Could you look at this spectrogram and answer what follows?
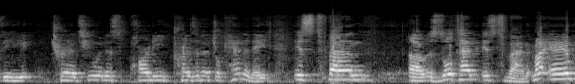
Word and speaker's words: Zoltan Istvan: So we are actually talking right now over Skype with the Transhumanist Party presidential candidate, Zoltan Istvan. I am pronouncing your last name correctly, correct?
